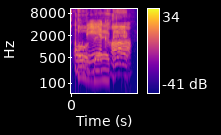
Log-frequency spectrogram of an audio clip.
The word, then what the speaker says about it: Обека: Или Обека? Где ударение на две буквы? – Обека. Ка.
